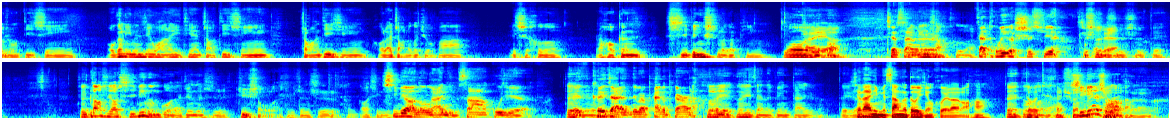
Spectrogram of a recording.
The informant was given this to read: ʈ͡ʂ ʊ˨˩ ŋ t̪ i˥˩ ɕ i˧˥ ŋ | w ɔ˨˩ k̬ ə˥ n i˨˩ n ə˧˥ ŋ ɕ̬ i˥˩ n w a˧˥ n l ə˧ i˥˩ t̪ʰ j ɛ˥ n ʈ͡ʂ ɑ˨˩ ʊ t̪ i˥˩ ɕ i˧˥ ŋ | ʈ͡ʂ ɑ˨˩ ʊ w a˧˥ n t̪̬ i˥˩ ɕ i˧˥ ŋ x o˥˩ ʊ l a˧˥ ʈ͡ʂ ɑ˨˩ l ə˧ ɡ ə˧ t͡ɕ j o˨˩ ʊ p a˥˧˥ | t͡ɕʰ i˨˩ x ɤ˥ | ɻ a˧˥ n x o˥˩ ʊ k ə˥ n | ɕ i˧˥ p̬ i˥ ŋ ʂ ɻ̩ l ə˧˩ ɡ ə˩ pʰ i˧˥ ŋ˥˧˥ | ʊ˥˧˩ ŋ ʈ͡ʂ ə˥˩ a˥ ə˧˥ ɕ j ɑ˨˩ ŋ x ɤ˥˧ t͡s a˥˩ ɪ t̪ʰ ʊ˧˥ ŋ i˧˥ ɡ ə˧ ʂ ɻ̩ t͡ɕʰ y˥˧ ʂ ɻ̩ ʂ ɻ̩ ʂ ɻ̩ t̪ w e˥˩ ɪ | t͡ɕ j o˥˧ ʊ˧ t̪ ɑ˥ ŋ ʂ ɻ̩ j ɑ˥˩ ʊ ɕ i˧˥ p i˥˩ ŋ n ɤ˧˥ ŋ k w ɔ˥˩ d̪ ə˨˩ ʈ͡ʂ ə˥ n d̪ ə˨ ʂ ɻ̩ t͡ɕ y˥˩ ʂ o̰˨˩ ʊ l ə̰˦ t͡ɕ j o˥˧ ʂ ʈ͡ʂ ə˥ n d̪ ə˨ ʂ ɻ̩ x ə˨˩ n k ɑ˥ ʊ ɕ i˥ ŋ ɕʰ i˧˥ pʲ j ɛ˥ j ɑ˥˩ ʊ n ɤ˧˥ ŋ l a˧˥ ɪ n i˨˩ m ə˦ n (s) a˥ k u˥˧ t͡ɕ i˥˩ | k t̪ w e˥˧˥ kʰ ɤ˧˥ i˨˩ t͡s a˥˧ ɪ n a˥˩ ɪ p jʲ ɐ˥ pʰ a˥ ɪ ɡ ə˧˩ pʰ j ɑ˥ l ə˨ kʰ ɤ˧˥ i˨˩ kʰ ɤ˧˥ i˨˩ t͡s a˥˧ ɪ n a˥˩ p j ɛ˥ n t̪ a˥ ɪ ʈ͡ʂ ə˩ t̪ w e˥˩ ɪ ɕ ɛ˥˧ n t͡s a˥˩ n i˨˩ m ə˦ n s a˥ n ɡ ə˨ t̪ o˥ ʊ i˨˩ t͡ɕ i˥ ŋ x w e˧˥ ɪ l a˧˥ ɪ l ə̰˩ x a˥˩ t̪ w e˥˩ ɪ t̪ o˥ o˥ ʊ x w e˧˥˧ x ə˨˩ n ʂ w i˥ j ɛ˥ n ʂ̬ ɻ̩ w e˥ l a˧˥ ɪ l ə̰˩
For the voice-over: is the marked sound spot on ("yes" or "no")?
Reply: yes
